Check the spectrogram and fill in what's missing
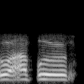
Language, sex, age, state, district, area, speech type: Urdu, male, 18-30, Bihar, Darbhanga, urban, conversation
